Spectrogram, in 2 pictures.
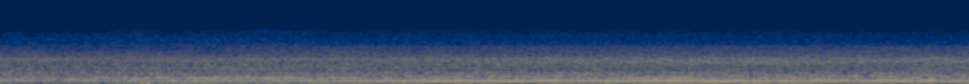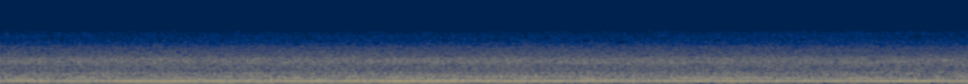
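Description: Electric box fan running steadily: an even whir with a low motor hum underneath.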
